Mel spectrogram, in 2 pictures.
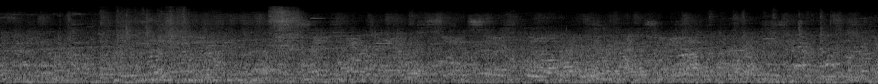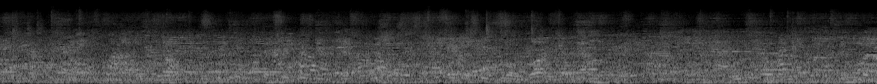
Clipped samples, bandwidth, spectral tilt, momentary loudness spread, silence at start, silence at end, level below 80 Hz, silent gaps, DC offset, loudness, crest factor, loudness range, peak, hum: under 0.1%; 16.5 kHz; -3.5 dB/octave; 3 LU; 0 s; 0 s; -56 dBFS; none; under 0.1%; -33 LUFS; 16 dB; 1 LU; -18 dBFS; none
